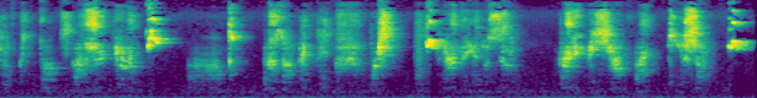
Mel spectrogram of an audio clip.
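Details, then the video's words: Talkative pet male budgerigar in a small room. It gives a steady stream of raspy, speech-like babble with short gaps and occasional thin whistled pips between phrases. "Разговорчивый Волнистый Попугайчик"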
